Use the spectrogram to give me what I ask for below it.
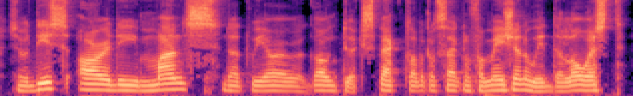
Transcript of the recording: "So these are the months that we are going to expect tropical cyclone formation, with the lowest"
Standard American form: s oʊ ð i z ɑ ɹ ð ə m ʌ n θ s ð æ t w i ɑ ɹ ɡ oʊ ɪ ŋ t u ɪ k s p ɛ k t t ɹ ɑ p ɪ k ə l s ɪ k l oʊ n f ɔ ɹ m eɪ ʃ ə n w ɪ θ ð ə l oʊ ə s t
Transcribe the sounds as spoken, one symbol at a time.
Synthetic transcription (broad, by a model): s oʊ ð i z ɑ ɹ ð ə m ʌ n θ s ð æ t w i ɑ ɹ ɡ oʊ ɪ ŋ t u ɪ k s p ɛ k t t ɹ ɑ b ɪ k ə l s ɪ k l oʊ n f ɔ ɹ m eɪ ʃ ə n w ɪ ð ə l oʊ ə s t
